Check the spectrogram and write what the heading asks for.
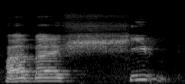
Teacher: syin itu pangkal lidah nekan ke langit-langit. Kemudian angin keluar menyebar di bawah lidah. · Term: shin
